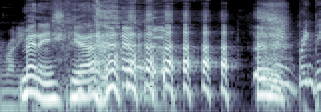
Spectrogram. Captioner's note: laughing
